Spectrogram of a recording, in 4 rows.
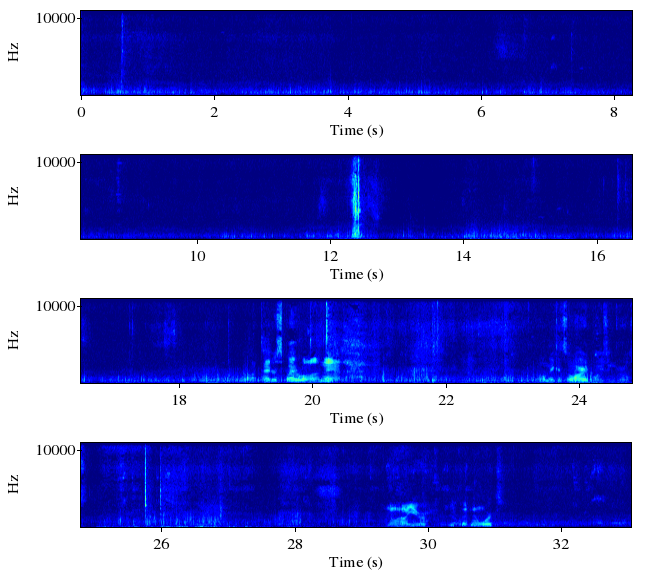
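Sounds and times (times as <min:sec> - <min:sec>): golf club striking ball: 0:12.3 - 0:12.6.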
